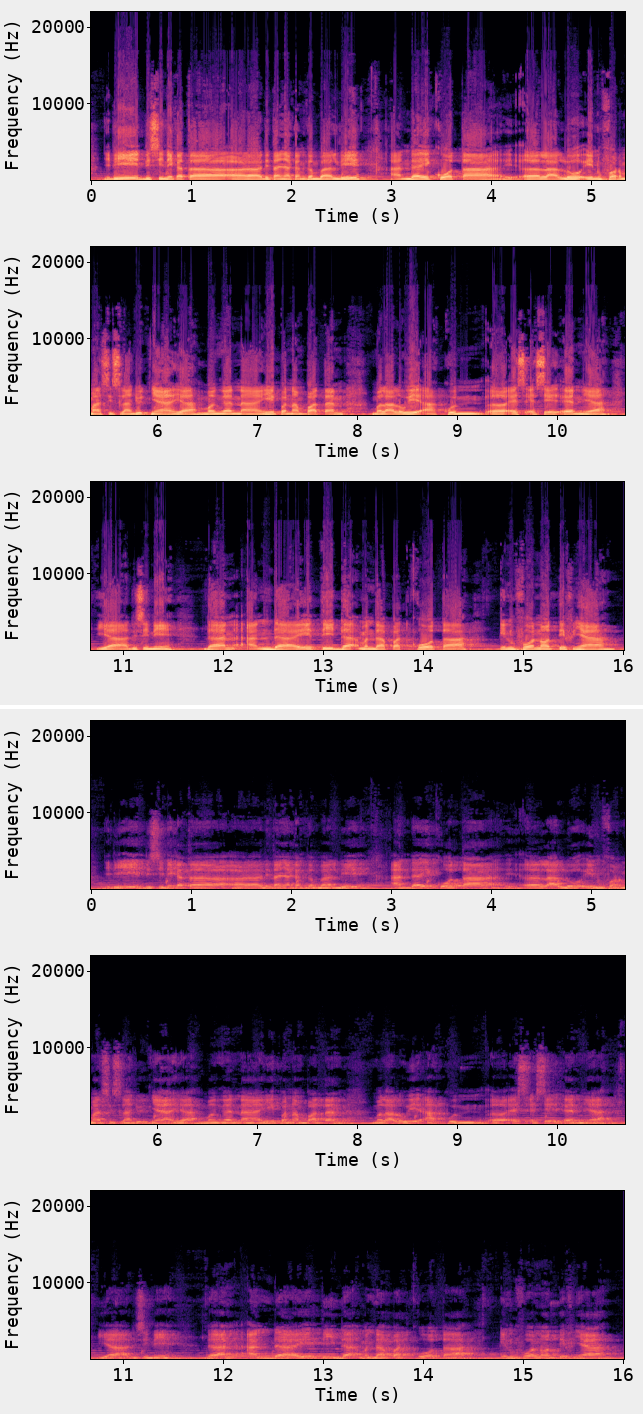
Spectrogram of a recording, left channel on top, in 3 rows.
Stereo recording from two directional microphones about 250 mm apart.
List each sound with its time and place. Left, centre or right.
0.2 s speech: left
